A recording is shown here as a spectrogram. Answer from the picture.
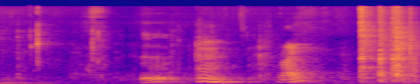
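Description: A man eating pig intestine, which he calls very crunchy, with a few short spoken words between mouthfuls. About three and a half seconds in there is a brief, sharp clatter.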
